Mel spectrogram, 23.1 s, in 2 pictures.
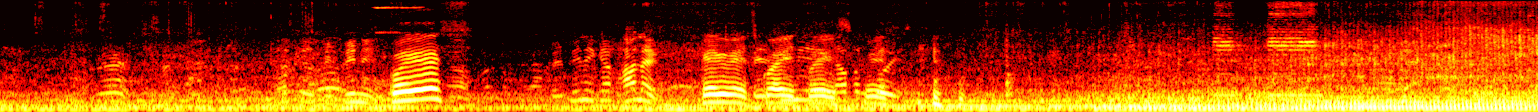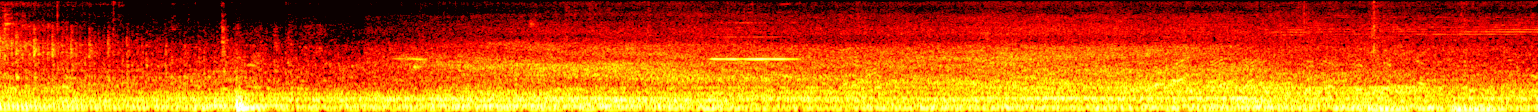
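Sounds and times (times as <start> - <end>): vehicle engines running: 0.0 - 23.0
short high beep: 16.8 - 17.6.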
